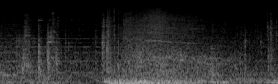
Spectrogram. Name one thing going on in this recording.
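A cannon fires with a heavy boom.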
